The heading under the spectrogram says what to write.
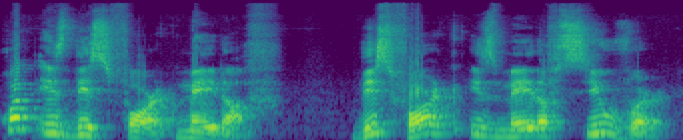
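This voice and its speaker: A man teaching an English grammar lesson in Portuguese. He explains patiently, keeps checking in with short questions, and says English words slowly so they can be copied. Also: fairly high pitch, wildly swooping pitch, a little mellow. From Brazil.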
